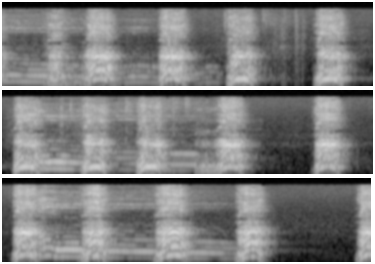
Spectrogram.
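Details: Basset Hounds playing together, trading rapid deep barks with sustained baying tones running underneath, roughly one bark per second, pausing briefly near the end.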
